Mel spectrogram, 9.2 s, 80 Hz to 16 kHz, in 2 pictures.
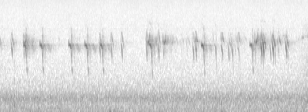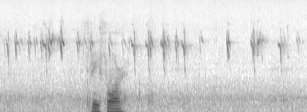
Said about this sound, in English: Start recording. I think there's a type 5 bird here.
